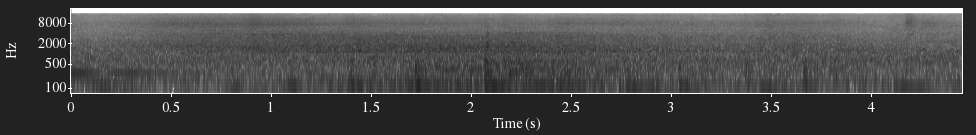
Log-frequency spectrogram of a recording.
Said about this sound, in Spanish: como cuando va en una cascada y queda caer el agua de alto, suena como así cuando chocó como el agua a las piedras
